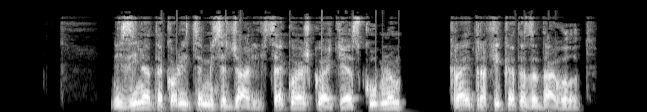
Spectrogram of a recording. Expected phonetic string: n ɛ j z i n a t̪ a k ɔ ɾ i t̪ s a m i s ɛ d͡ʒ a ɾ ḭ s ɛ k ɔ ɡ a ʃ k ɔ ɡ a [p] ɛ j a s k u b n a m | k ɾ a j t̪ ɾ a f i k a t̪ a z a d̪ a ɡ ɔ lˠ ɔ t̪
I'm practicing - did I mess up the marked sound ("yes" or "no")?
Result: yes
